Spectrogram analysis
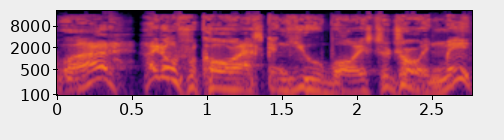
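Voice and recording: In a cartoonish character voice, a man talks at a moderate pace, his tone raspy and fairly high.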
